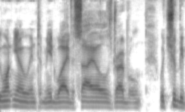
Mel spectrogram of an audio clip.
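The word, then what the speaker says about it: Versailles: and so we want you know into Midway viles driver which should be pronounced verai but I digress you're not the first person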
